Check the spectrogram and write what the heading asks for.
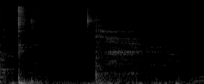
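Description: Two short, faint clicks in a quiet room, one just after the start and a fainter one about a second in, with quiet room tone between and after them.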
